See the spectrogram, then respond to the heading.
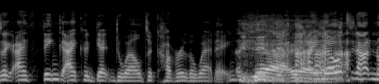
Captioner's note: laughter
